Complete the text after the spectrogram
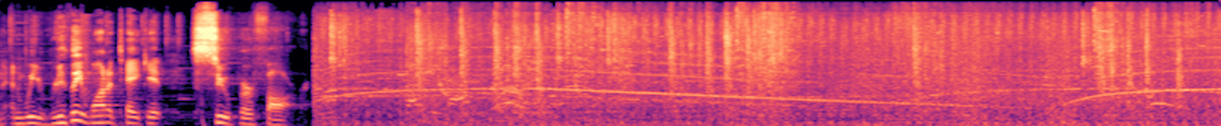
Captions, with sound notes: and we really want to take it super far. (sirens wailing) (guns firing)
